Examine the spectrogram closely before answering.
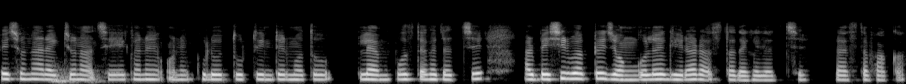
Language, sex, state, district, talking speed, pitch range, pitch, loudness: Bengali, male, West Bengal, Jhargram, 145 wpm, 220-235 Hz, 230 Hz, -15 LUFS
